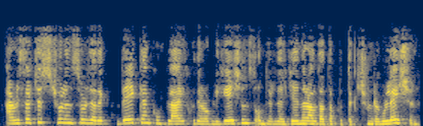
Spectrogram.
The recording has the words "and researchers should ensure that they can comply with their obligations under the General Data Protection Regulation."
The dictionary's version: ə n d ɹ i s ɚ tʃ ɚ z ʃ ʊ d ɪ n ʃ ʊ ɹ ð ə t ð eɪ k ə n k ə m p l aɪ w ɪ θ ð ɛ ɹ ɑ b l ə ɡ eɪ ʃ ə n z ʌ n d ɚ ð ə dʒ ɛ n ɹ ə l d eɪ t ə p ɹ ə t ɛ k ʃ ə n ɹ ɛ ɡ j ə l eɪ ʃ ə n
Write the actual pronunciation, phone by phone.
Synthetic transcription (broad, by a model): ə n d ɹ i s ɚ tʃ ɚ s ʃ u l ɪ n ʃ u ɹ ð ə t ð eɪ k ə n k ə m p l aɪ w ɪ ð ɛ ɹ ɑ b l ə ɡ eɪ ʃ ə n s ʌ n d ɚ ð ə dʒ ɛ n ɹ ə l d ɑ t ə p ɹ ə t ɛ k ʃ ə n ɹ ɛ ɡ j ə l eɪ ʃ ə n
